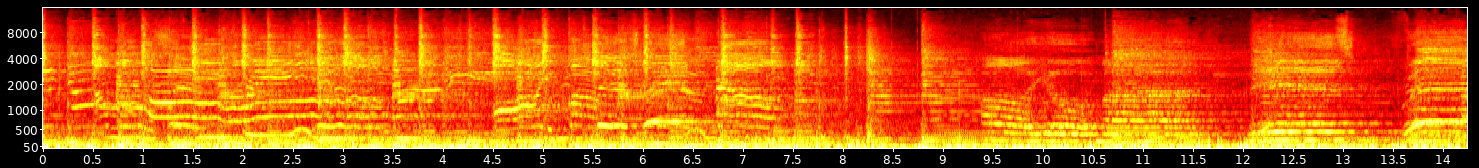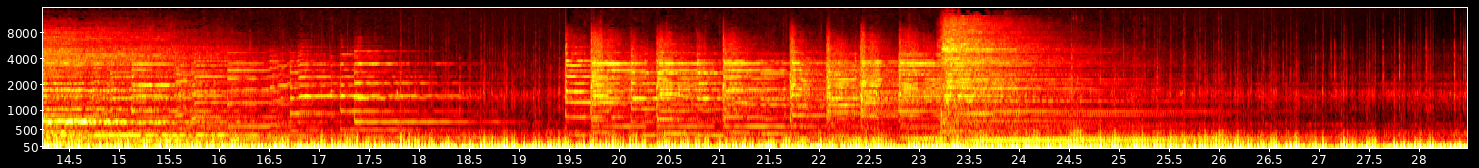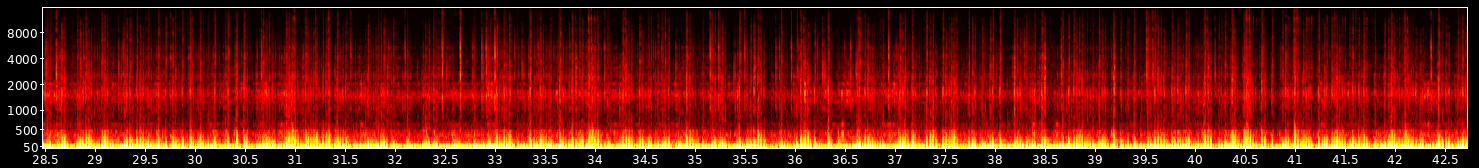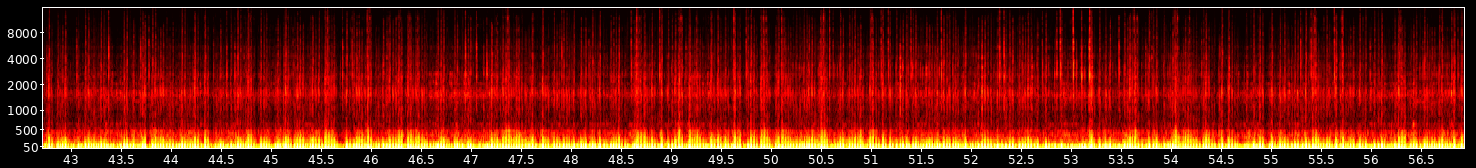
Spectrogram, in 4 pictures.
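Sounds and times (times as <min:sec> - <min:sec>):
clatter and rattle: 0:20.8 - 0:56.9.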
